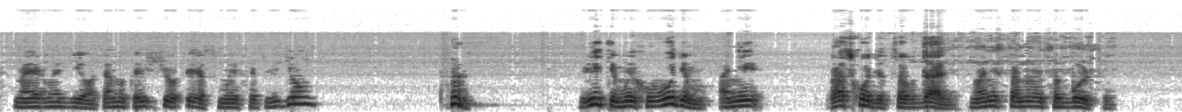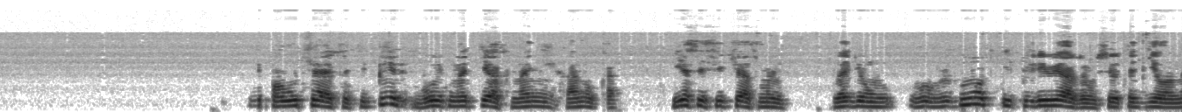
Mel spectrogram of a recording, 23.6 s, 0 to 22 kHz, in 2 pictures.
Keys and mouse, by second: 1.4 s, 6.3-7.4 middle drag, 14.1 middle click, 15.0 middle click, 17.9 KP_3, 19.5-20.6 drag, 21.8 click.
